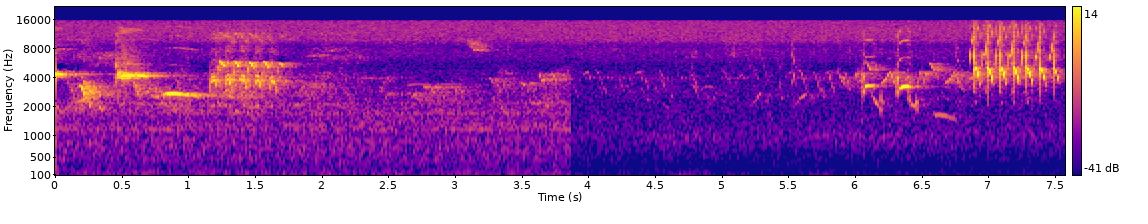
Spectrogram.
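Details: Eastern towhee in East Ithaca, Recway and Lindsay-Parsons, 8 May 2020, giving a variant "drink your tea" song. Early sharp whistled notes are followed by a quieter stretch, then a note and a fast, bright trill near the end.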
